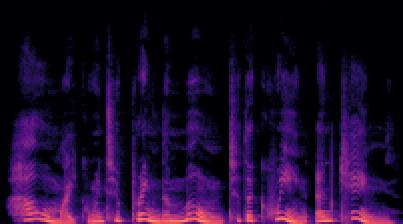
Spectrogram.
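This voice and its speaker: A woman's voice: sits high, big pitch swings, slow pace, dark tone, husky, voice pushed up, full character voice. A woman voicing an earnest, determined young girl explorer in a children's storybook.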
